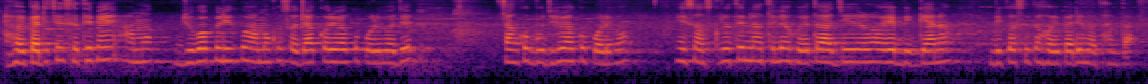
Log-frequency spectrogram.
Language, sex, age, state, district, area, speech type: Odia, female, 18-30, Odisha, Subarnapur, urban, spontaneous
